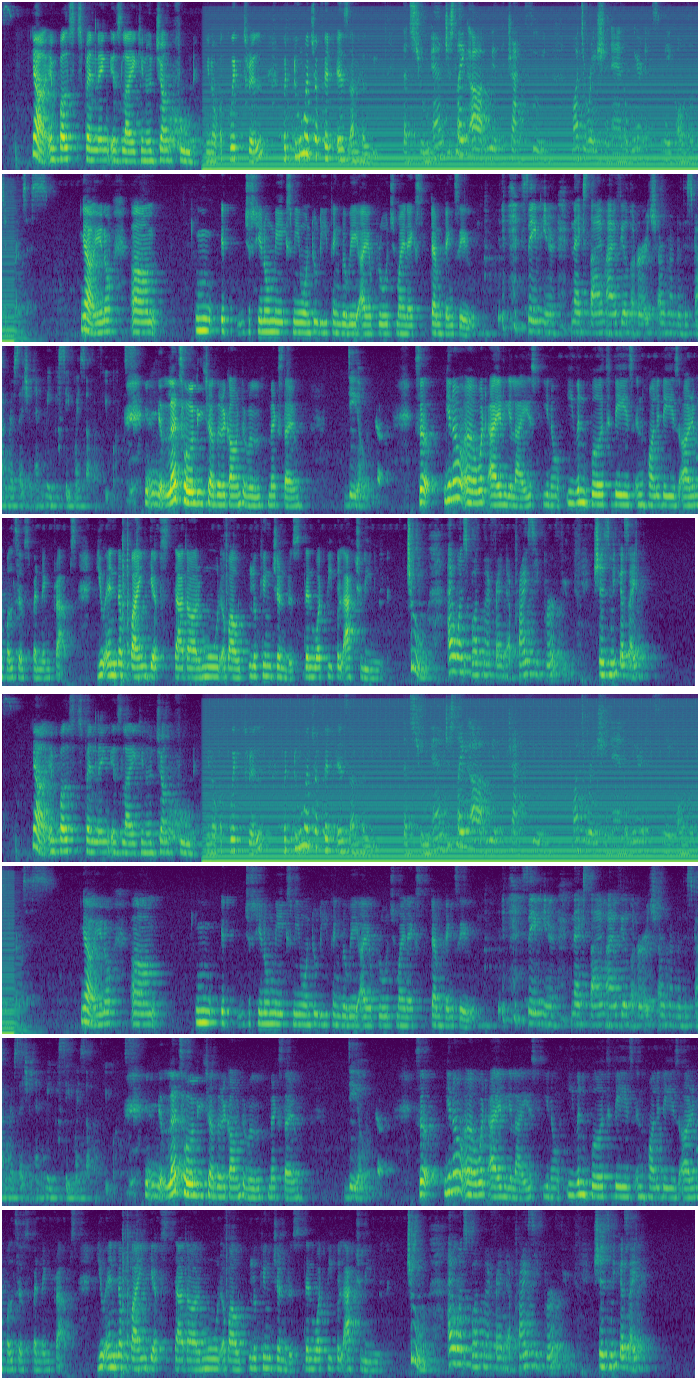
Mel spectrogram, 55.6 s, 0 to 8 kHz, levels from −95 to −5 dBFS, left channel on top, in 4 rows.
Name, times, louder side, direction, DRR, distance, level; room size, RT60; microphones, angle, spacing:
voice 1, 0.6-7.5 15.5-17.1 17.8-23.4 30.3-33.8 35.3-35.5 35.8-49.4 53.7-54.1, left 4 dB, 85° left, 0.8 m, -24 dB
sound 1, 4.0-14.2, right 1 dB, 30° right, 1.0 m, -24 dB
voice 2, 5.6-6.0 7.7-14.8 23.4-29.6 29.9-30.4 34.7-35.2 43.7-44.2 49.9-54.5, left 2 dB, 40° left, 3.2 m, -31 dB
26.5 x 14.5 x 6.9 m
head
